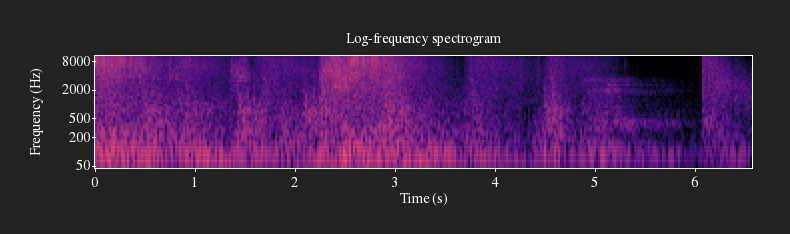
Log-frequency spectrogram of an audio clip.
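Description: Game spells crackle and burst in a loud fight.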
